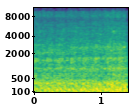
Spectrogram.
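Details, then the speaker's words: LBZ Duramax drag truck (472 charger, 150-over injectors, 12 mm pump) first run after build: deep diesel idle with slightly uneven, lumpy beat; rough idle from air still in the fuel system. "It sounds good. That doesn't sound good. We still got air in the system and everything else, but"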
